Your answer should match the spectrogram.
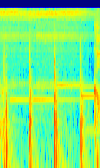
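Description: A short musical sound-effect cue in an animated video: four evenly spaced struck notes, about two a second, with sustained tones ringing between them over a steady hiss.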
